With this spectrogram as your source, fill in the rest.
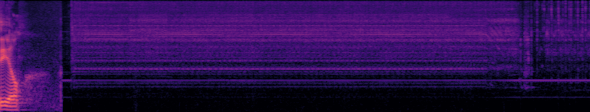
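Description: A lathe motor hums steadily while a drill bit bores into metal.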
